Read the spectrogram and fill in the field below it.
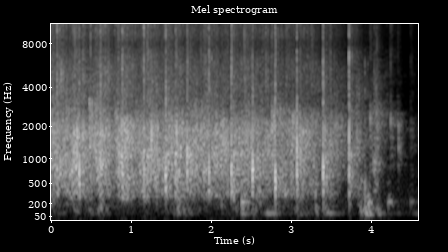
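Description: Sustained applause from a crowd, dense clapping that holds steady and then thins out and fades at the end.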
